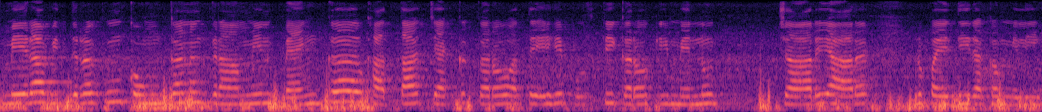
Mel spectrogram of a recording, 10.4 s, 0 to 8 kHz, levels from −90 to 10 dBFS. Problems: none marked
